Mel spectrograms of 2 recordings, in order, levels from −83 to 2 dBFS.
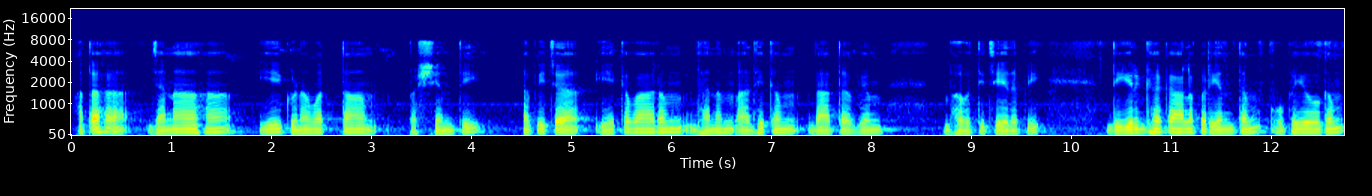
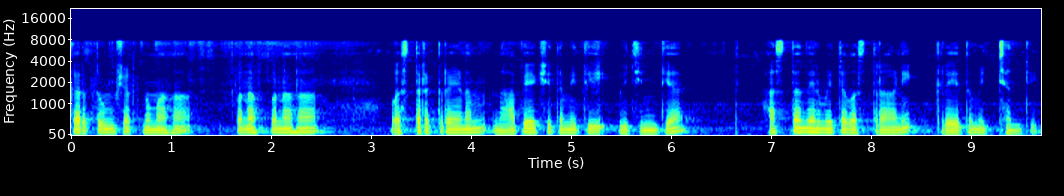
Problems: none marked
